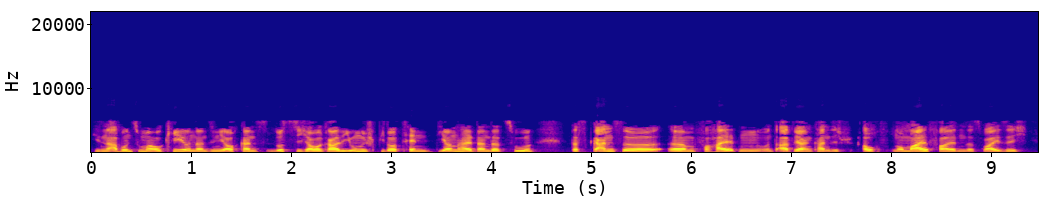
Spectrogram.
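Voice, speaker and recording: Measured man hosting a podcast. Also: a little high, no echo. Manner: measured, hedging with fillers. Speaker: podcast host. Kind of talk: casual podcast chat. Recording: dry, dull lo-fi sound.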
